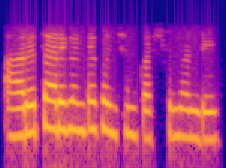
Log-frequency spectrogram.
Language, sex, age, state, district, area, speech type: Telugu, female, 18-30, Telangana, Ranga Reddy, rural, conversation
